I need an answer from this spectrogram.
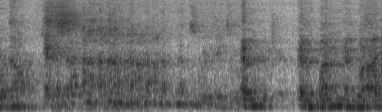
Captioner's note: laughter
